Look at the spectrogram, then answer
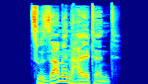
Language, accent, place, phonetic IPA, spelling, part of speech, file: German, Germany, Berlin, [t͡suˈzamənˌhaltn̩t], zusammenhaltend, verb, De-zusammenhaltend.ogg
- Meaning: present participle of zusammenhalten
